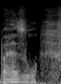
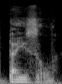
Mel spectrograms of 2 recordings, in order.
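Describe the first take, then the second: First: The name is said with a non-American pronunciation. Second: The name is said with an American pronunciation. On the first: The speaker calls it wrong. "not Basil" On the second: The speaker calls it right. "And say, Basil"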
